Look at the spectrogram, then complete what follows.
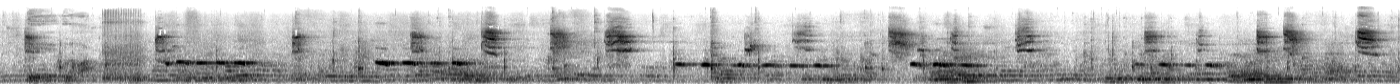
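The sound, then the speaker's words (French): A small noise made at a bird stand to coax canaries into singing: a short, steady mid-pitched squeak repeated every few seconds, amid busy clicks, chirps and murmuring voices. “ce que tu nous fais là, le, petit bruit, c'est pour les, inciter à chanter Les inciter à chanter.”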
